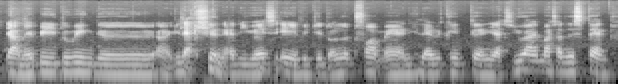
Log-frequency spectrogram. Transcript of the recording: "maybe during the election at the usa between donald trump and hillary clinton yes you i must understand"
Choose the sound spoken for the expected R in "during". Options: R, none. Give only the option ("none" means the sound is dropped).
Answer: none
